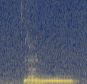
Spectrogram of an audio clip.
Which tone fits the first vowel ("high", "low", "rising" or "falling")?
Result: high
